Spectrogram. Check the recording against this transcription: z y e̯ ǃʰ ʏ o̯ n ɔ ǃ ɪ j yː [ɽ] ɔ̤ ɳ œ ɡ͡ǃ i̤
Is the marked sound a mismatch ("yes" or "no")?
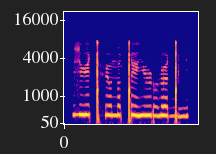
no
